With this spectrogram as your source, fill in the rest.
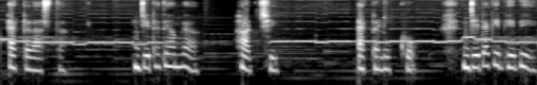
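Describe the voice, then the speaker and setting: Music plays in the background while the voice shows ordinary pitch variation. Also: woman. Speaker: poetry writer and reciter. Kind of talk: poetry reading.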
